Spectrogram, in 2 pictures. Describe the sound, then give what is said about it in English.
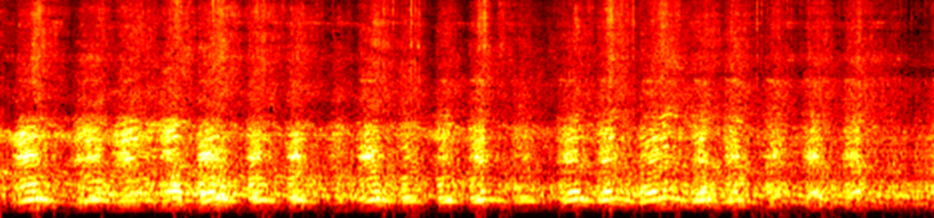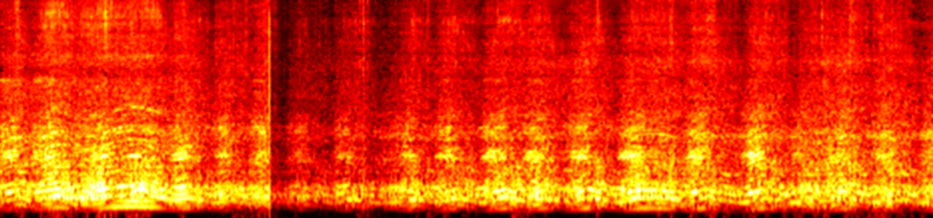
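A petrol-powered garden trimmer engine whines steadily and loudly, its pitch wavering slightly as it revs up and down, running without a break for the whole stretch as a man uses it to cut the whole garden. “Actually, he's doing the whole garden with it, so I don't... It is good for edges, though, where you can't get it with normal lawnmowers.”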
